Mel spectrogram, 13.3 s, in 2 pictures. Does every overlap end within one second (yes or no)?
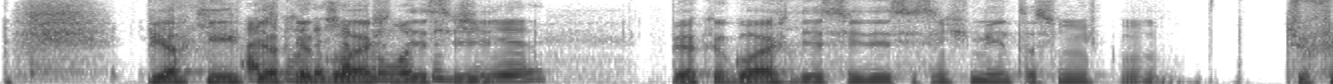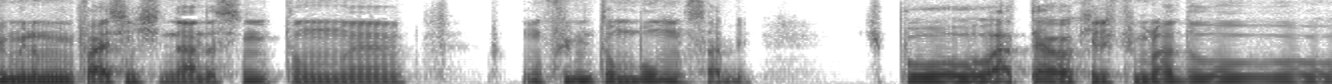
no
